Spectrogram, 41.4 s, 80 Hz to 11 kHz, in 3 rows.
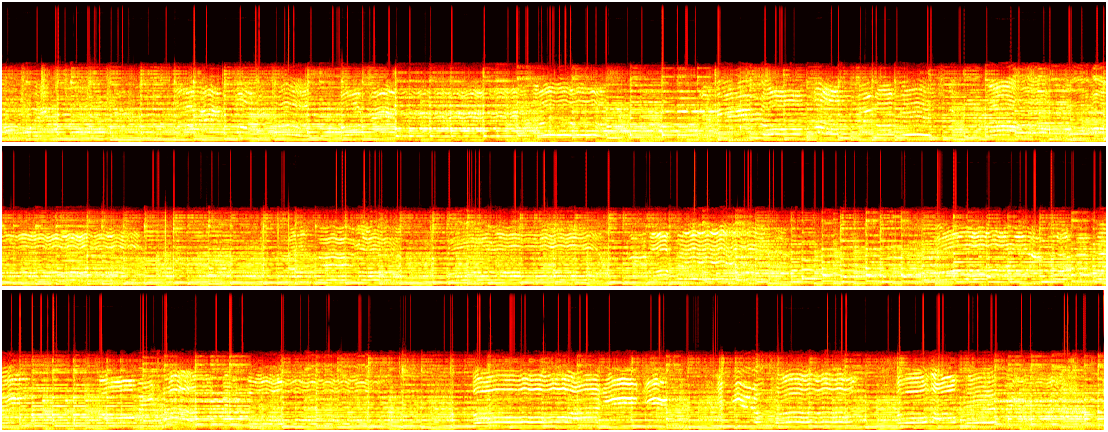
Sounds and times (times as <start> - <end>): Music: 0.0 - 41.3.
